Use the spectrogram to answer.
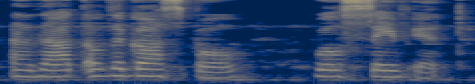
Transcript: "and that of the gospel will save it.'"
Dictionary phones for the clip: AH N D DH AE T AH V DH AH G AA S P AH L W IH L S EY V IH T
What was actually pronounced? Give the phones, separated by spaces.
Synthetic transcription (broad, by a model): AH N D DH AE T AH V DH AH G AA S P AH L W IH L S EY V IH T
